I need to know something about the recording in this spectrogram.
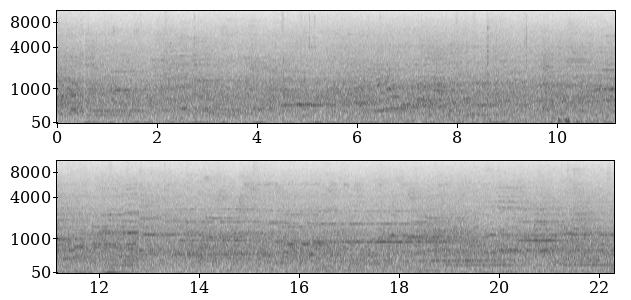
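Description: People talk in a low murmur in a large echoing hall.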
